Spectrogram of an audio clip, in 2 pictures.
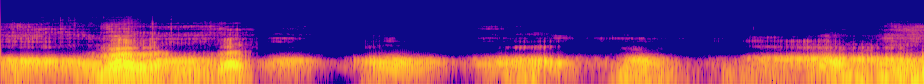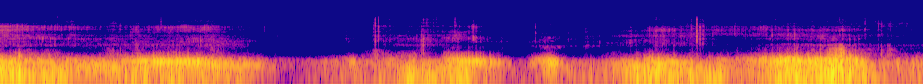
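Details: American bison bulls in rut at Yellowstone; a series of short, deep rumbling bellows separated by brief silences, with one longer drawn-out roar in the middle.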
